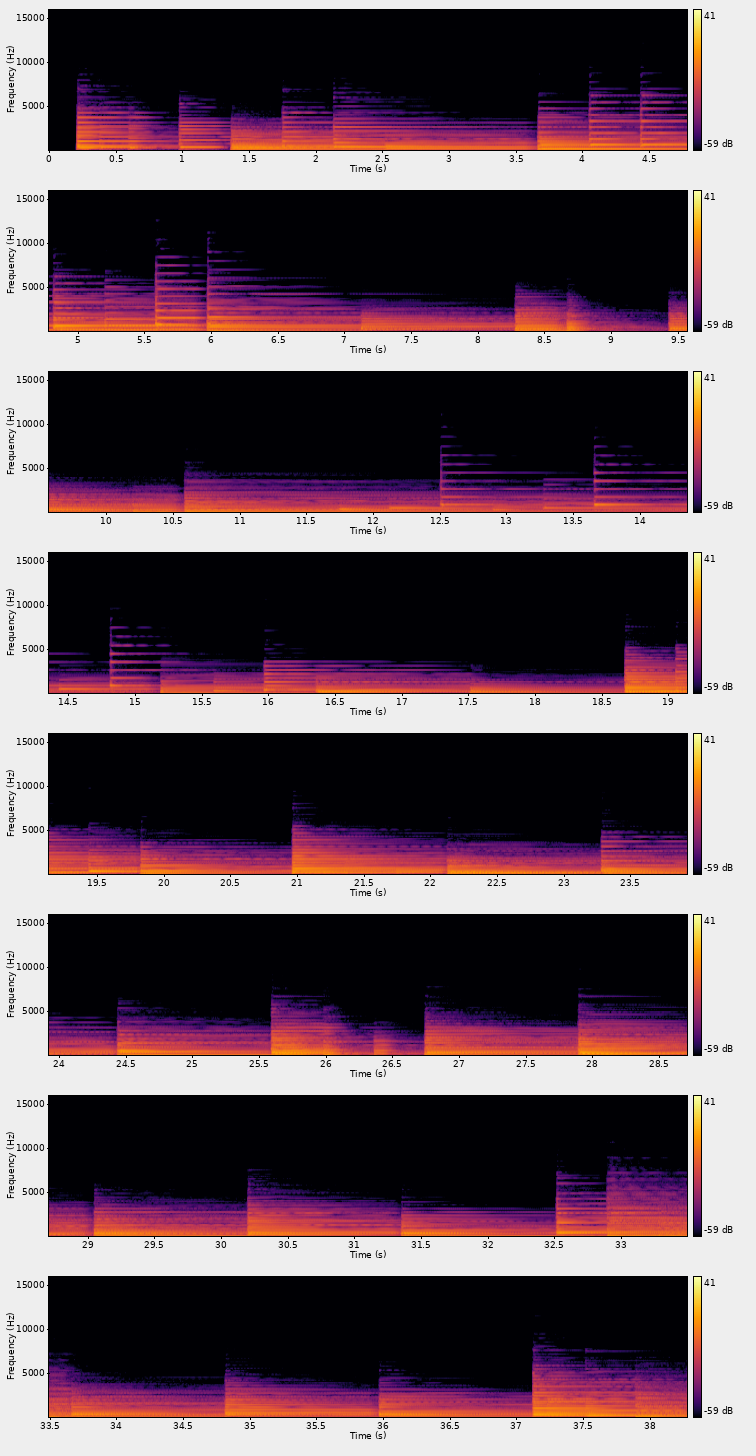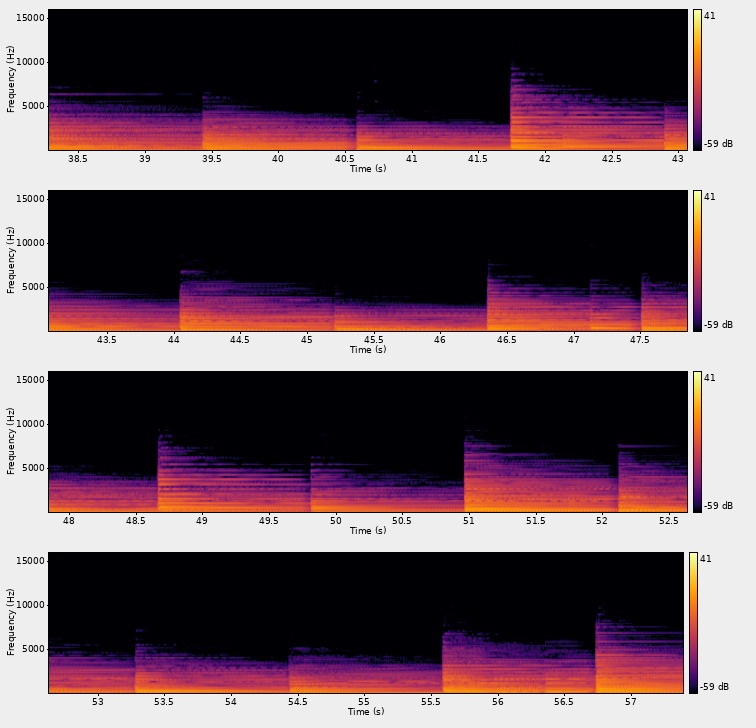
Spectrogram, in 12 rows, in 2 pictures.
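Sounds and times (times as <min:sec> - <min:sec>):
piano note F: 0:00.2 - 0:57.3.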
